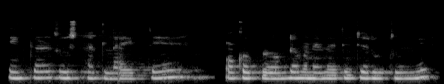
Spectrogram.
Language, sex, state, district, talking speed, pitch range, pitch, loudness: Telugu, female, Telangana, Karimnagar, 80 wpm, 280-300 Hz, 290 Hz, -23 LUFS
